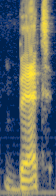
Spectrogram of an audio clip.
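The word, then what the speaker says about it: בית: But the bet is one of the three letters that is pronounced differently with or without a dagesh, the dot inside, and the bet, of course, has the dagesh. This is the letter bet. Take a dagesh out of the bet and you get the vet. It's really a bet that makes a v sound.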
